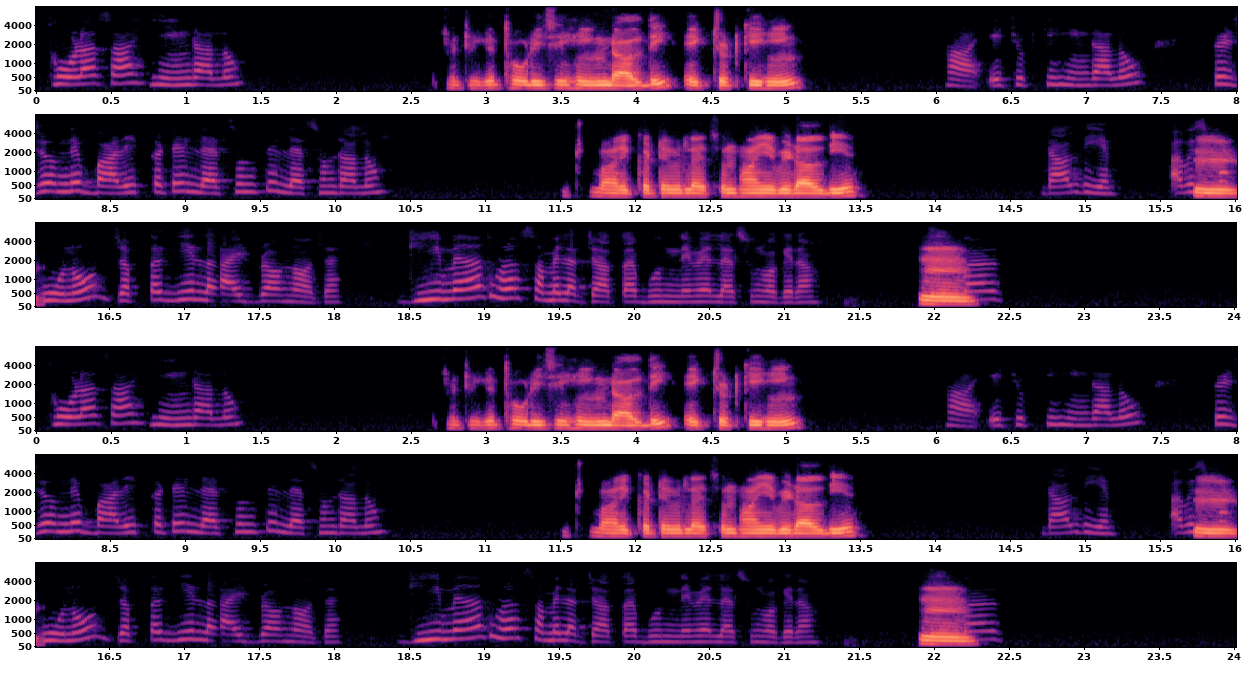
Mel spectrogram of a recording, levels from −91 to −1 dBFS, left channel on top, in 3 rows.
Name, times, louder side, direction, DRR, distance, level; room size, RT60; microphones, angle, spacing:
voice 1, 0.1-1.4 6.1-7.4 7.9-10.4 14.7-15.2 15.6-18.0 18.4-21.2 21.9-22.6, left 3 dB, 30° left, 1.2 m, -43 dB
voice 2, 2.7-5.1 11.7-13.5 15.7-16.0 21.9-22.3, left 1 dB, 10° left, 0.3 m, -22 dB
open air
head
